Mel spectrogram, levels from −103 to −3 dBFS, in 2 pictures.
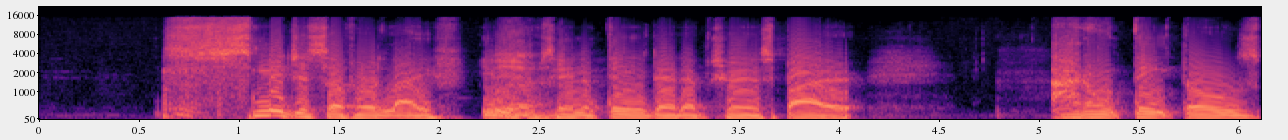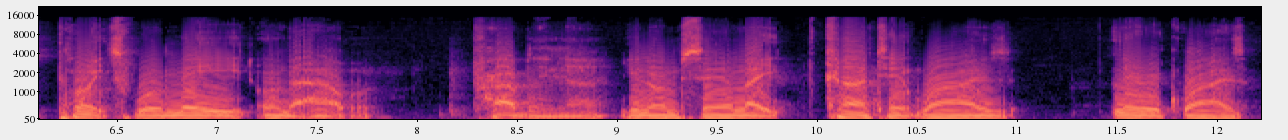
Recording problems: distortion; heavy; 6 dB below the speech

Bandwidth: 14.5 kHz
